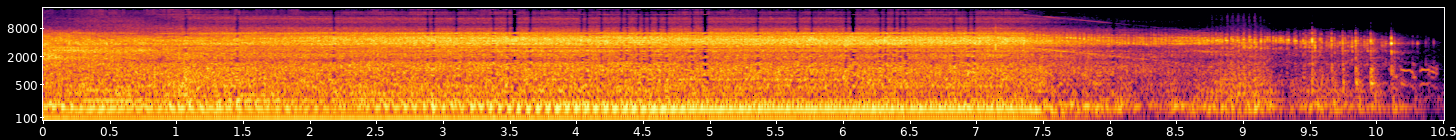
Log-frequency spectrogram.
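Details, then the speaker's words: Bauer 56367 dual-action polisher at high speed, speed six: heavy throbbing low hum with strong vibration that worsens under pressure, then winds down; poor balance suspected, later addressed with a new backing plate and grease. "so you put you put any kind of pressure on it and the vibration gets even worse"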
